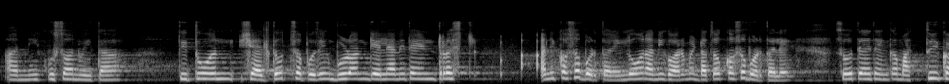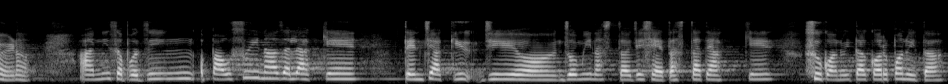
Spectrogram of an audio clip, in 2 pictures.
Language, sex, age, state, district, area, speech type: Goan Konkani, female, 18-30, Goa, Murmgao, urban, spontaneous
